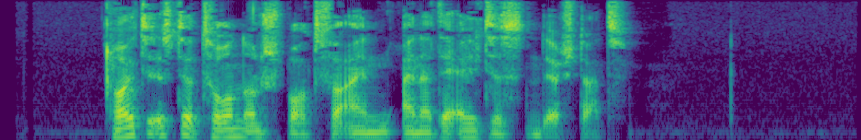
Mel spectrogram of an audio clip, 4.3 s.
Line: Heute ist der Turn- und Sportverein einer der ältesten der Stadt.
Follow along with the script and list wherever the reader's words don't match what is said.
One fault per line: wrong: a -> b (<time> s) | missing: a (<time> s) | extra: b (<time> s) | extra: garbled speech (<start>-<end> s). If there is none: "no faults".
no faults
